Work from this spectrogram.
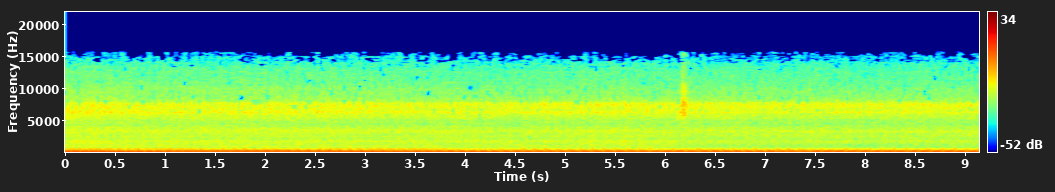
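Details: Restored 1993 Cadillac Seville 4.6L Northstar V8 after rebuild, idling, heard from the rear of the car: deep, even idle with a steady low beat, no misses, knocks or ticks; healthy.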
